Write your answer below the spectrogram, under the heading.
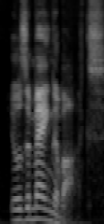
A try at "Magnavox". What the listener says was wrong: Are you saying that? Is that what you're saying? saying magma with a B somewhere.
